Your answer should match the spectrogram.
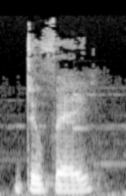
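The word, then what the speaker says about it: duvet: Need one more डुवे, डुवे। यहाँ पर T silent है, यानी ये लिखा तो होता है, आप इसे पढ़ोगे नहीं और आपको सब्जेक्ट कहने की ज़रूरत नहीं।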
